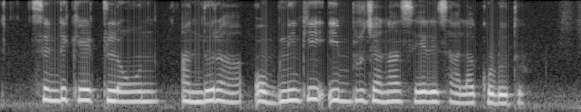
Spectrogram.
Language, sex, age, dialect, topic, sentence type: Kannada, male, 25-30, Northeastern, banking, statement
